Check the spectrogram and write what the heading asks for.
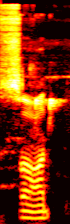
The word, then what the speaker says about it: ص: সঠিক উচ্চারণ হবে না, আওয়াজটা হবে একটু মোটা।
